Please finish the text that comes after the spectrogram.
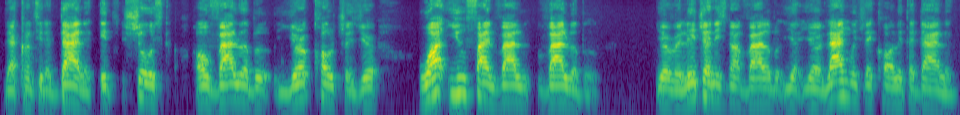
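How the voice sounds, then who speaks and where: Guy giving a lecture, mid-pitched voice, dry close sound, rambles and restarts a lot. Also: sharp tone, no room sound. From Jamaica. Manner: rambling, emphatic, with frequent restarts. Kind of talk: informal university lecture.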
